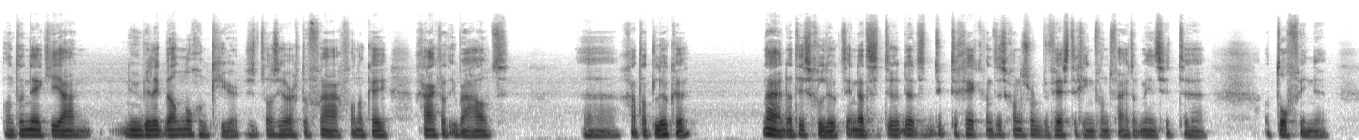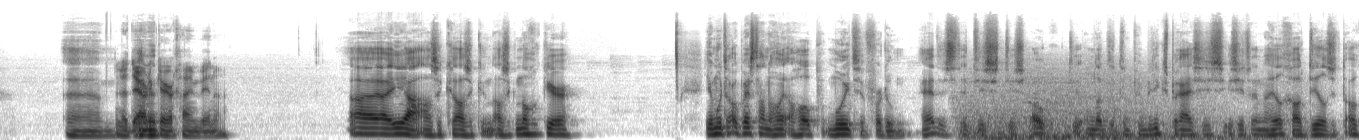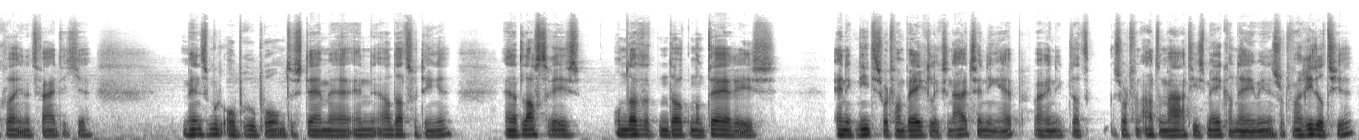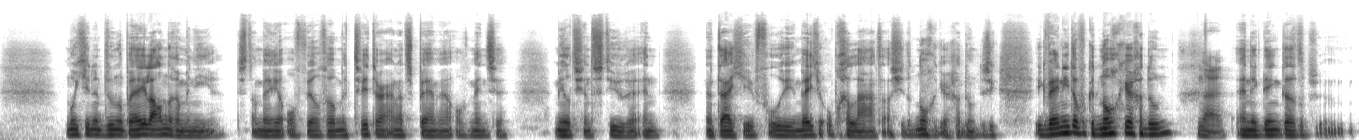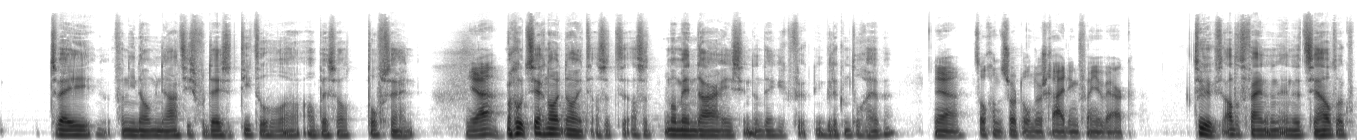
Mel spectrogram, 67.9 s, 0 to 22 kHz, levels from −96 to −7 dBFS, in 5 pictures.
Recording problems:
household noises; noticeable; until 49 s; 15 dB below the speech

